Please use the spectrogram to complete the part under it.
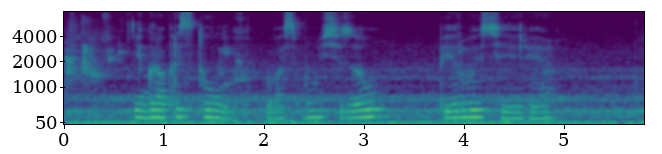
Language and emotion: Russian, neutral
